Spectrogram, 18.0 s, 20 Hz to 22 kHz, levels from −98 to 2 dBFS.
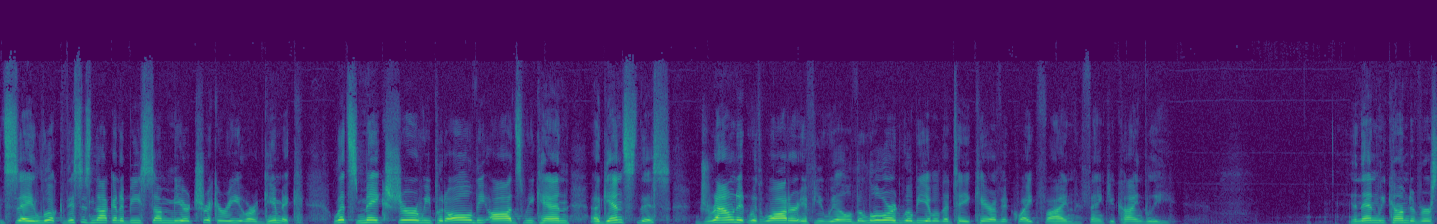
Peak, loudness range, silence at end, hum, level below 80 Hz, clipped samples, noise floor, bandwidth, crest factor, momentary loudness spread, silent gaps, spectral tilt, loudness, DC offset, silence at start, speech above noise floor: -8 dBFS; 10 LU; 0 s; none; -82 dBFS; under 0.1%; -72 dBFS; 16 kHz; 20 dB; 11 LU; none; -4 dB/octave; -28 LUFS; under 0.1%; 0 s; 44 dB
